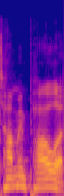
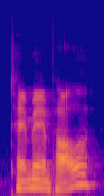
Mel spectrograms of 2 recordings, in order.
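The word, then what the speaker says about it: Tame Impala: Tame. Impala. Is that really it? Tame is in the verb to tame. Tame. Impala. Tame. Impala. Tame. Like to tame.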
